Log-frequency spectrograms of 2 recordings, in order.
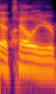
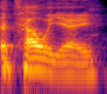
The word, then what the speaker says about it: Atelier: How do you pronounce this? I always say Atelier, but it's something They else. call it Atelier.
